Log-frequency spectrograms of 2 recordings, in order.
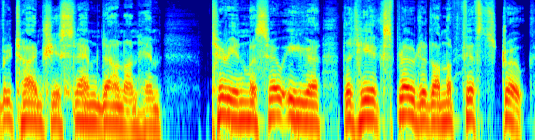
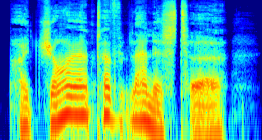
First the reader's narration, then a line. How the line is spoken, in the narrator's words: she murmured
